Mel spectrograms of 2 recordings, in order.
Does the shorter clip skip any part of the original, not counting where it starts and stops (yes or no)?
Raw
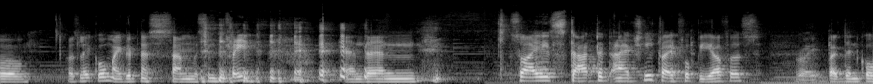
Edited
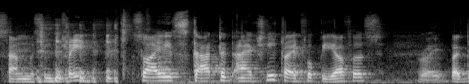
yes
